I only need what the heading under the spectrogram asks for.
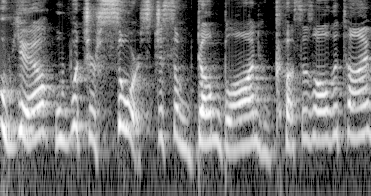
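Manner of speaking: bad, clumsy, dismissive dumb-bro voice. Imitating someone who dismisses data and sources, in a bad bro voice. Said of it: "That's my bro voice".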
